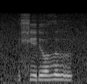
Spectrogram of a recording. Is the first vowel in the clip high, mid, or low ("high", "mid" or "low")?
mid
